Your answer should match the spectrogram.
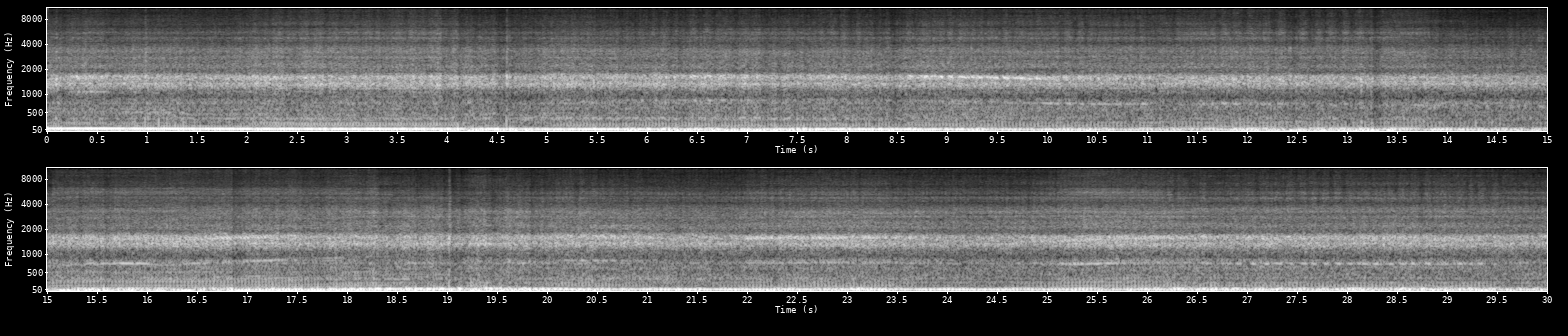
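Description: Go-kart engine running at racing speed, heard from the kart itself, with a heavy low rumble underneath. The engine note eases for a few seconds around the middle, then picks up again.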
